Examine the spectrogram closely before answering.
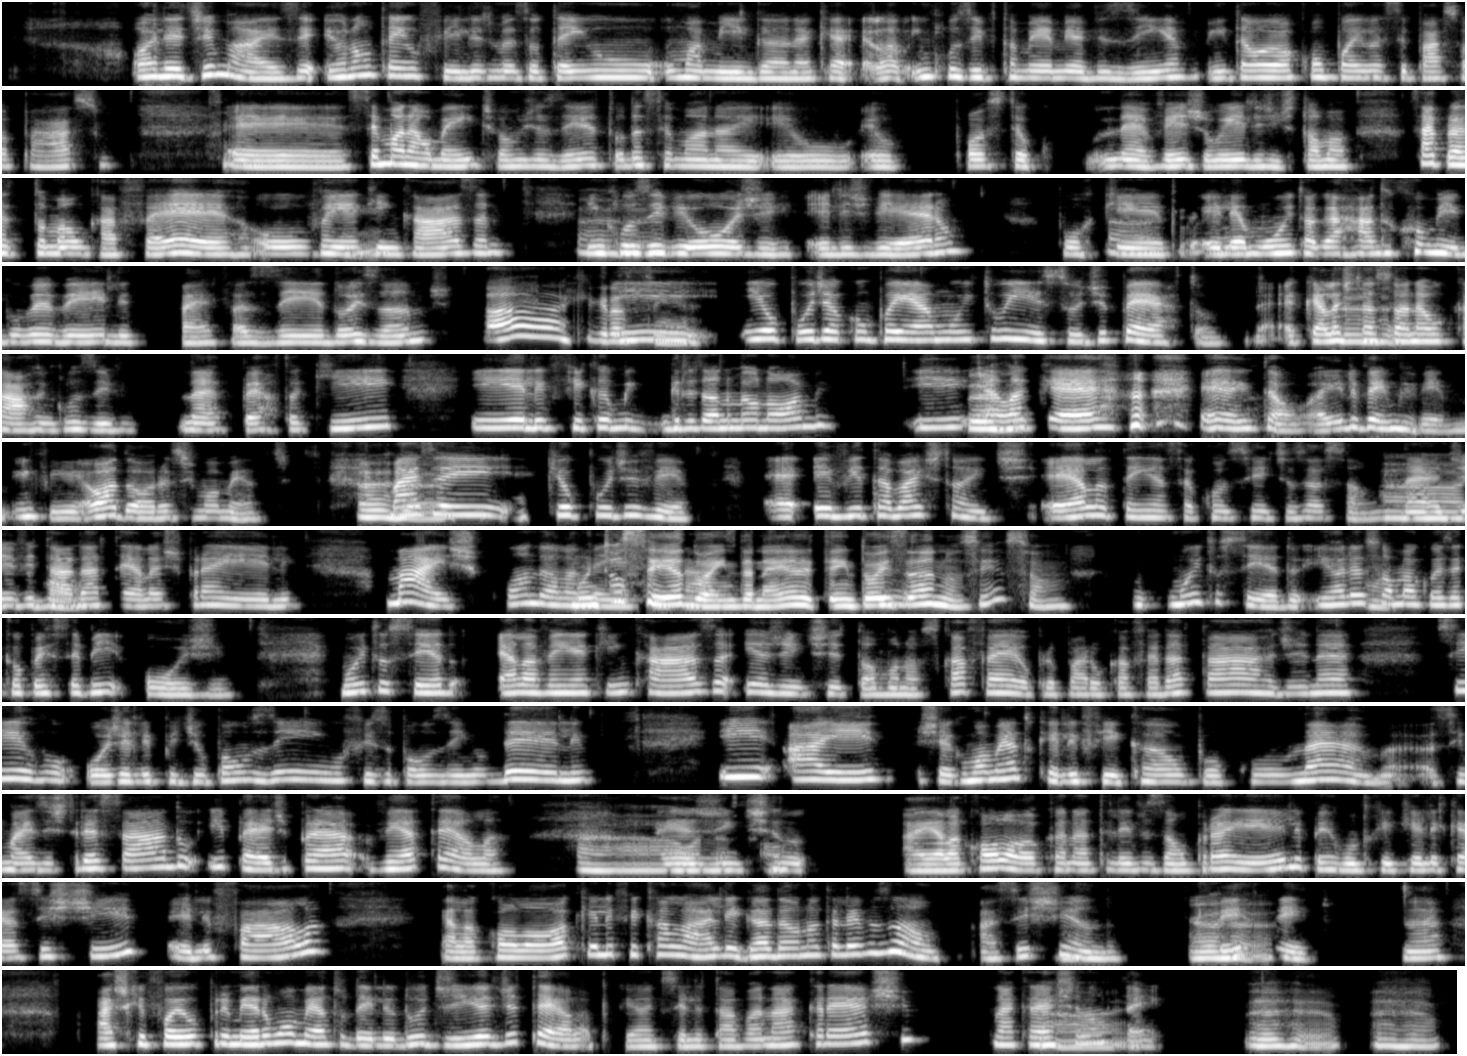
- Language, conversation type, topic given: Portuguese, podcast, Você acha que as telas aproximam ou afastam as pessoas?
- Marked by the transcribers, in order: laugh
